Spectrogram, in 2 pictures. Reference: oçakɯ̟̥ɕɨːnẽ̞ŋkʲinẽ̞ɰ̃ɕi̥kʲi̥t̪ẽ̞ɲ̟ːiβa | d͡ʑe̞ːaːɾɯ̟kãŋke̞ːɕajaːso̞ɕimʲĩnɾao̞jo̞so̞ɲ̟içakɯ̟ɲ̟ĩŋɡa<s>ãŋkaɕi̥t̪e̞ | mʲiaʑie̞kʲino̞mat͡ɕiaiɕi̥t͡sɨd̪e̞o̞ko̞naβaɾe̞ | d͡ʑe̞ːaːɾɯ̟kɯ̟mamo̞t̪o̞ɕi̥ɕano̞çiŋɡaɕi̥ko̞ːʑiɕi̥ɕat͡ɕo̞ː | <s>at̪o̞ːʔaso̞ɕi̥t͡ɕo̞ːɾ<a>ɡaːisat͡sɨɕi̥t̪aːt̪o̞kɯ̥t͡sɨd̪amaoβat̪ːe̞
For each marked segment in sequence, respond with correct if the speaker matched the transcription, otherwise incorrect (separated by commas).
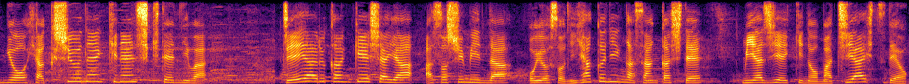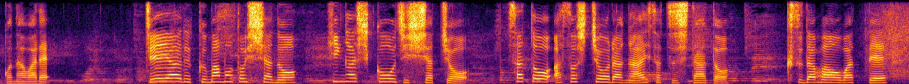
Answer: correct, correct, correct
